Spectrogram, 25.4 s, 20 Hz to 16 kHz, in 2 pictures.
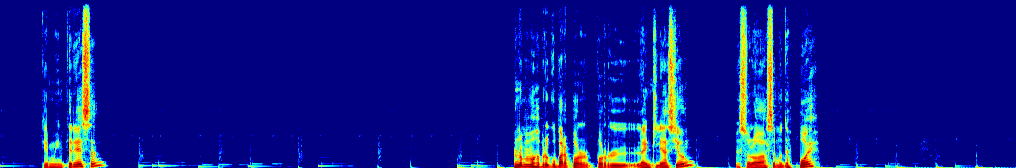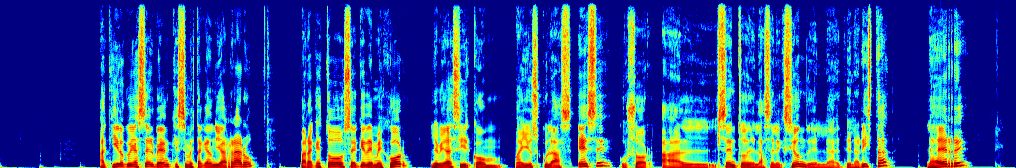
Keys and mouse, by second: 15.5 shift+middle click.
